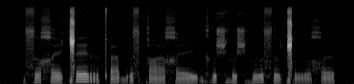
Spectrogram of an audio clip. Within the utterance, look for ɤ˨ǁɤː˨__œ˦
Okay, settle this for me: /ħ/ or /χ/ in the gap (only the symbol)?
χ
